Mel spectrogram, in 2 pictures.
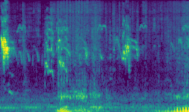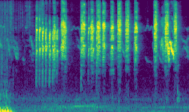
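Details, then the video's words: Budgerigars of a colony give soft scattered chirps and a fluttering rustle, followed by a run of loud buzzy chattering notes repeated in quick pulses. "Happy Budgies Chirping Sounds"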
